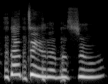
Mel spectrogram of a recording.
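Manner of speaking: high, far-off Italian flourish; mock Italian accent. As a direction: sing out the word Italian-style. Host mimics Italian voice again.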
